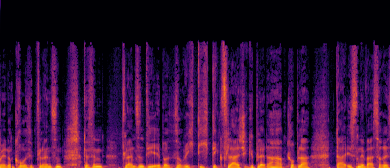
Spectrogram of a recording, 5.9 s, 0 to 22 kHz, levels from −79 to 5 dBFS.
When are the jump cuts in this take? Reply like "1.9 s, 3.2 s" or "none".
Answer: 1.2 s, 4.3 s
